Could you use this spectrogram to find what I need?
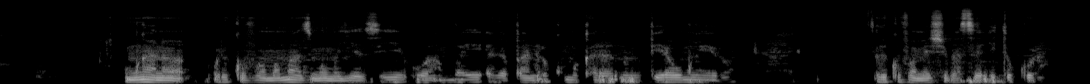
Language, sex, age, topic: Kinyarwanda, male, 25-35, agriculture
